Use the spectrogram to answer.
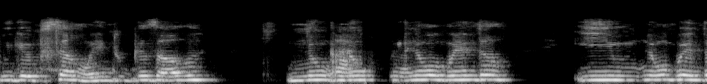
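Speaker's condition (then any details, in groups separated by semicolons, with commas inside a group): Cerebral palsy; speech affected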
